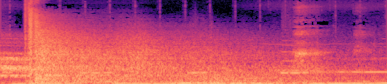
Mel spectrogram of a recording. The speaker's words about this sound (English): It was me. I shot him.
